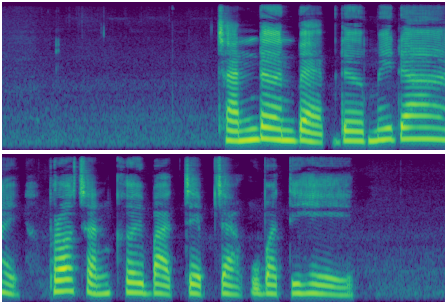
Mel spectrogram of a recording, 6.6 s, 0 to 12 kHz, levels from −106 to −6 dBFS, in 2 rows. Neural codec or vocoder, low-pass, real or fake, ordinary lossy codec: none; 10.8 kHz; real; none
